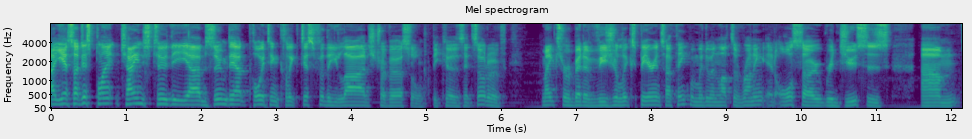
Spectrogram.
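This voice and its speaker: This streamer has a bright, medium-pitched male voice and chats his way through a game live. He rambles, muttering asides and complaints as he plays.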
